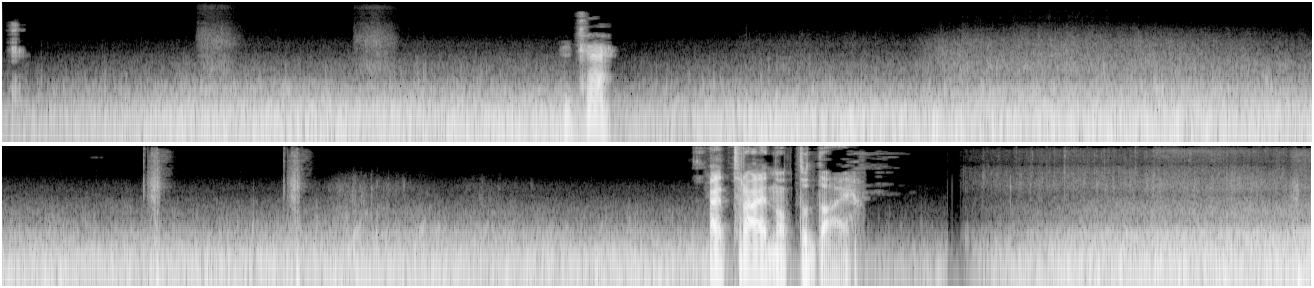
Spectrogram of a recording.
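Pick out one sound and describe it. A low, rumbling game soundtrack drones steadily.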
